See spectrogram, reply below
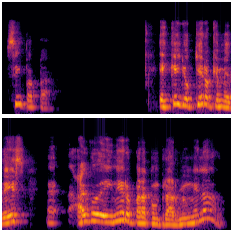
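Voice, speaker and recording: A man's voice: sits high, lively intonation, normal speed, pitched above the performer's own voice. Man playing a fawning, pleading little boy. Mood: sheepish. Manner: overly reverent, sing-song begging. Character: young boy, fawning and pleading to his dad.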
